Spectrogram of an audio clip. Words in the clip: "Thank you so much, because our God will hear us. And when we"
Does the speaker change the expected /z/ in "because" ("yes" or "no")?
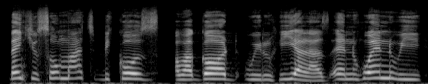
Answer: no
